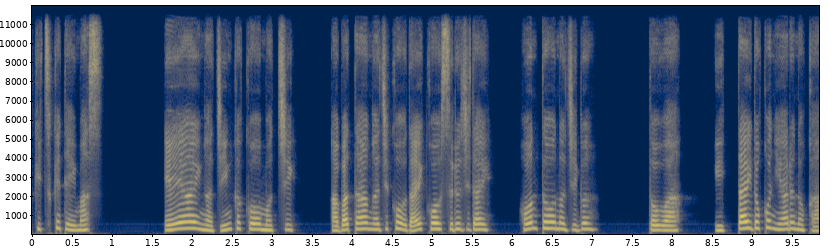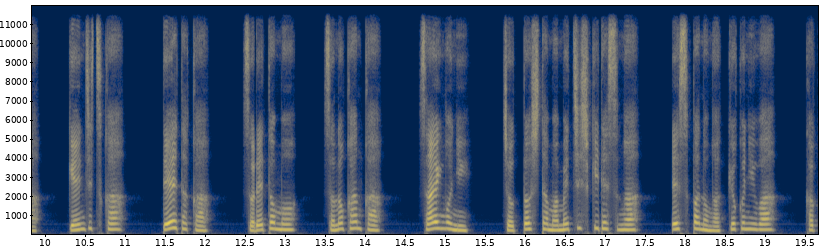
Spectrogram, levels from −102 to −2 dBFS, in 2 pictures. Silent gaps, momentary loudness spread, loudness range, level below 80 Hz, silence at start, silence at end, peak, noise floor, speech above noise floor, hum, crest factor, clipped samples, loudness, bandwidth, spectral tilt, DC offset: none; 11 LU; 2 LU; -58 dBFS; 0.05 s; 0.05 s; -6 dBFS; -84 dBFS; 60 dB; none; 18 dB; under 0.1%; -25 LUFS; 12 kHz; -3 dB/octave; under 0.1%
